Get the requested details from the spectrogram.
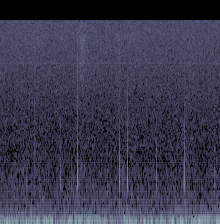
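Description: Long coffin-shaped press-on nails tap on a flat, thin, solid pink silicone nail art mat lying on a table. Soft, short, dull clicks come at an irregular, gentle pace over a steady low hum, with no voice.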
